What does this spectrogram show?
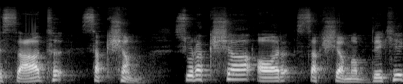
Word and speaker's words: सक्षम: को देख लीजिए, और यहाँ भी समझ लीजिए सुरक्षा और सक्षम का सही उच्चारण यही है जो मैं कर रहा हूँ।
